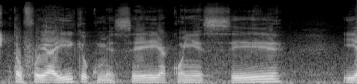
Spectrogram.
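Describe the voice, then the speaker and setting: Noticeable background noise surrounds this recording. A man with fairly low pitch speaks at a fairly slow pace. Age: 40s. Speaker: history teacher and historian. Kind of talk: interview. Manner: hesitant, with frequent fillers.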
